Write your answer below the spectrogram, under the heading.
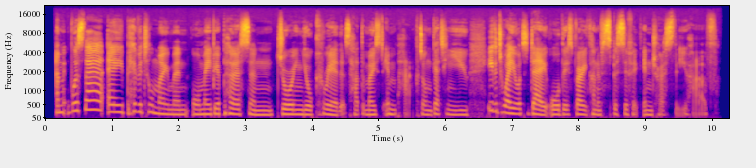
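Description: Talking fairly quickly with hardly any pauses, a woman with a southern English accent uses a fairly low, dark and mellow voice with ordinary pitch variation, the sound dry and close with no echo. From England, Gloucestershire. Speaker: podcast host, company CEO. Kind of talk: interview.

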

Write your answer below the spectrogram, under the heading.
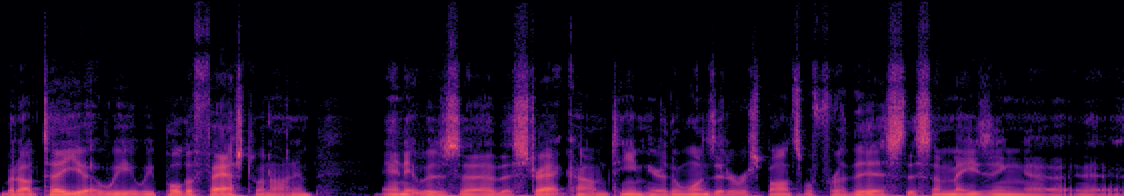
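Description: With an Oklahoma accent, a man talks very fast in a very deep, low voice with ordinary pitch variation. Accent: Oklahoman. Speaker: law enforcement chief and podcast host. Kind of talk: casual interview.

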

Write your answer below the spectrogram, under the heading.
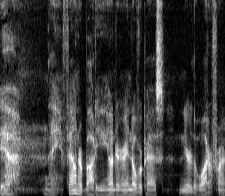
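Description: Over light background noise, a man uses a put-on character voice that is shaky and very deep, with fairly even intonation and a moderate pace. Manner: shaken, upset.

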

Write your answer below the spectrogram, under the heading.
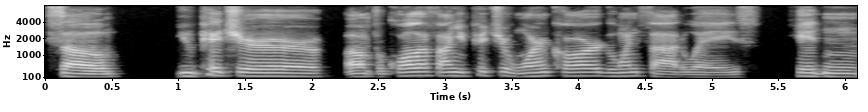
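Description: Against a quiet background, a man with an American accent speaks at a fairly slow pace, his fairly high pitch moving with ordinary variation. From Texas, Dallas. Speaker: sim drifting tournament organizer. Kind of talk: interview. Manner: halting, many fillers. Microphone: good audio, fancy gear.

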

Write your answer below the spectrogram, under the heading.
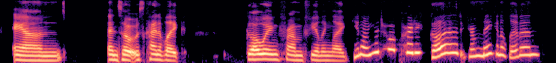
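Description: A woman with an American accent talks at a moderate pace, recorded dry and close with no echo. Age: 30s. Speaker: podcast host, opera singer. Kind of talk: casual conversation interview.

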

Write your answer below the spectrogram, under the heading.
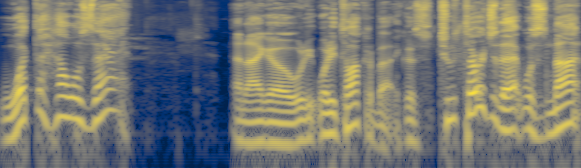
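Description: This clip features a man talking. Recording quality is very clean, with a silent background. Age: 50s. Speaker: sportscaster. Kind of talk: casual chat. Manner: animated.

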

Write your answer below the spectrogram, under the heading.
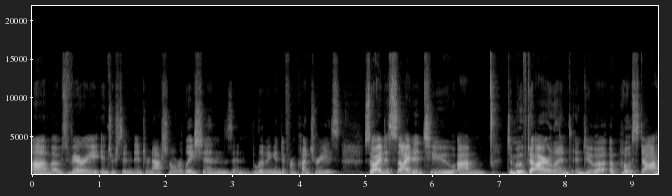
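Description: Speaking at a fairly quick pace with an American accent, a woman has a fairly low voice with a bright, sharp tone, ordinary pitch variation and big swings in loudness. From South Florida. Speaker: venture capital investor. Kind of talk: interview.

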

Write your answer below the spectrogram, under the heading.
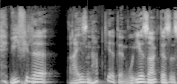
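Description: A man's somewhat breathy voice, lively in intonation, at a fairly quick pace. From Hesse, Germany. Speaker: podcast host. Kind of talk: interview.

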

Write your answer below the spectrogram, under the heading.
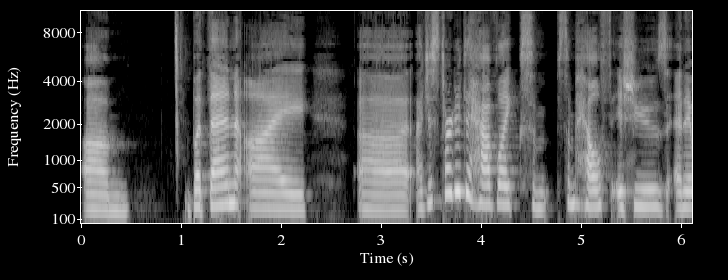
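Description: Recorded very cleanly against a silent background, a woman with an American accent and an unremarkable speaking voice talks at a fairly slow pace, her fairly high pitch showing ordinary variation. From US Midwest, Ohio. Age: 50s. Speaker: podcast guest, fitness client. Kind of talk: casual interview chat.

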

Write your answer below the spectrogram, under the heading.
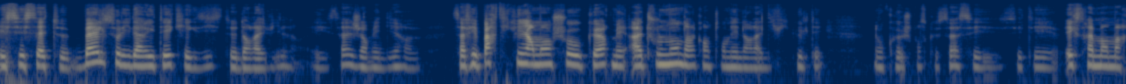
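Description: A woman with an ordinary speaking voice, medium in pitch, at a moderate pace, with fairly even intonation and big swings in loudness. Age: 40s. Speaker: mayor. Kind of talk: interview.

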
